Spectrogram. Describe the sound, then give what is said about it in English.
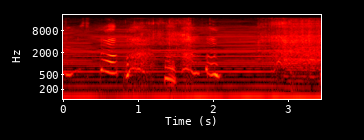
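Electric clippers shaving someone's head give a steady buzzing drone throughout, partly masked by loud, distressed shouting voices. “Why are they cutting my fucking hair off? Why the fuck are they shaving my fucking head?”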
